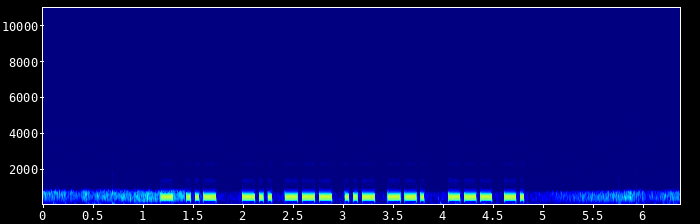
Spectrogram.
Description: Morse code, heard as a keyed tone, about 28 wpm, 460 Hz. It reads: TU DOUG ON
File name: contests / naqp-cw-k5tr-op-k5pi- -2300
